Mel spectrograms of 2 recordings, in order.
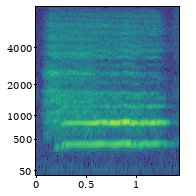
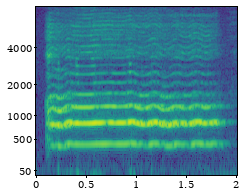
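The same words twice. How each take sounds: First: The vowel starts with a breathy puff of air. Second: The vowel starts cleanly without extra air. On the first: The speaker calls it wrong. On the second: The speaker calls it right.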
